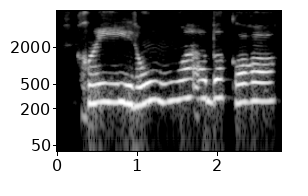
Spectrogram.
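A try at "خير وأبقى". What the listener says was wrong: Yeah, abqa. So that qaf sound should come from the back of the throat.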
